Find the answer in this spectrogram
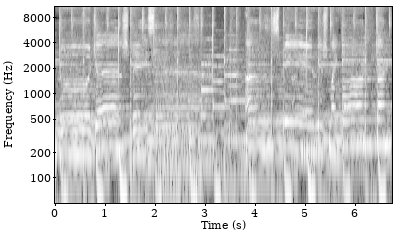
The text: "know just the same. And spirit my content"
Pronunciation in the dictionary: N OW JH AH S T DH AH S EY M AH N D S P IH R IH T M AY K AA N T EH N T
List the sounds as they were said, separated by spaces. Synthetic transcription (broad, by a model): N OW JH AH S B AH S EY AH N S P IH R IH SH M AY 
